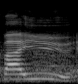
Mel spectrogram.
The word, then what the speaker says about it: Fejø: Fejø is, am I saying that correctly, the name of the cidery, Fejø? – Fejø, and that's spelled F-E-J-O.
